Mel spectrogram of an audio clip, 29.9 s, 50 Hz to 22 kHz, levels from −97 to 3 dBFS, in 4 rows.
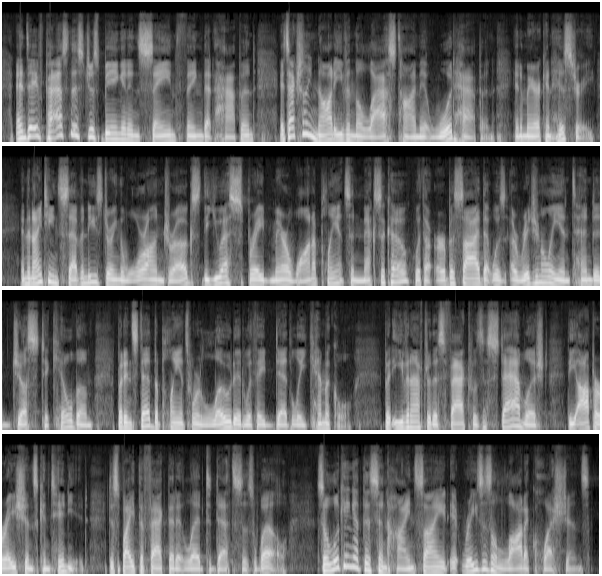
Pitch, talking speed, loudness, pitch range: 135 Hz, 185 wpm, -16 LUFS, 120-165 Hz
